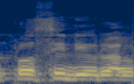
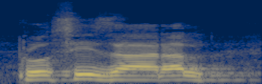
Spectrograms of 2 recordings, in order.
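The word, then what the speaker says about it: procedural: প্রসিডিউর কিন্তু হবে প্রসিজার তারপরে আসেন প্রসিজারাল হবে বলতো প্রসিডিউরাল অনেকে বলতো কিন্তু হবে প্রসিজারাল সোলজার এইযে দেখেন ইউকেতে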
